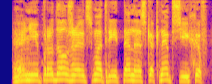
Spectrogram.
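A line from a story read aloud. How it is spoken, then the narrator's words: Smirking. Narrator (Russian): усмехнулся Клык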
